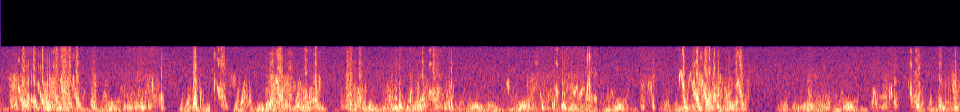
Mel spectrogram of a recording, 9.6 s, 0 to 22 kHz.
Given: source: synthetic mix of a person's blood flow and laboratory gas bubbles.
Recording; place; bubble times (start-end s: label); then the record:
Doppler ultrasound of blood flow; precordium
0.08-0.85 s: bubbles
0.90-0.98 s: bubbles
1.22-1.67 s: bubbles
1.89-2.04 s: bubbles
2.12-2.37 s: bubbles
2.63-3.24 s: bubbles
3.39-3.68 s: bubbles
3.81-4.57 s: bubbles
5.04-5.12 s: bubbles
5.25-5.97 s: bubbles
6.38-6.57 s: bubbles
6.76-7.50 s: bubbles
8.06-8.30 s: bubbles
8.69-8.99 s: bubbles
9.07-9.23 s: bubbles
9.36-9.61 s: bubbles
From the record:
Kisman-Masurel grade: 343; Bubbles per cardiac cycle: rolling drumbeat, 9 or more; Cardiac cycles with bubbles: 100%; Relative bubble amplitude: loud (0.450 to 0.775); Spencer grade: 3 (all of the cardiac periods contain showers or single bubble signals, but not dominating or overriding the cardiac motion signals); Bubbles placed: only in the low amplitude regions of the cardiac cycle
